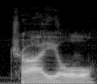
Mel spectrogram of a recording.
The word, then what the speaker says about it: trial: Reducing try to pay reducing tried try to interesting. Try try. Yeah. Instead of going to a super clear like oo or o sound, trial might become trio or something like that.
